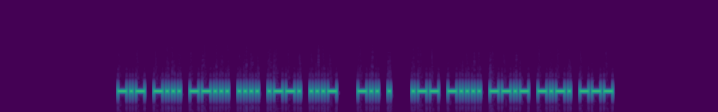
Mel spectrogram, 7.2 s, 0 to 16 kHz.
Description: Morse code, heard as a keyed tone, about 40 wpm, 700 Hz. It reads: KB7HPV DE W6QCO
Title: USA Callsign DE Callsign 40wpm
